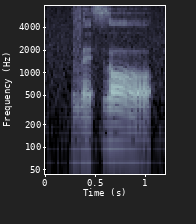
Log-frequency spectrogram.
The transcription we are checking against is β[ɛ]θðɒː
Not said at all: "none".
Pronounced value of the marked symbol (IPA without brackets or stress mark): æ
